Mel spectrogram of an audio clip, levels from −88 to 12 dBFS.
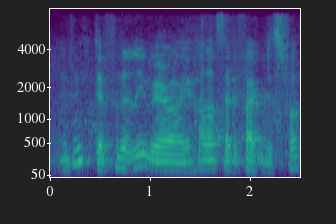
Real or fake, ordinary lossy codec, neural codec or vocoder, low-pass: fake; none; codec, 16 kHz, 1.1 kbps, Voila-Tokenizer; 7.2 kHz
